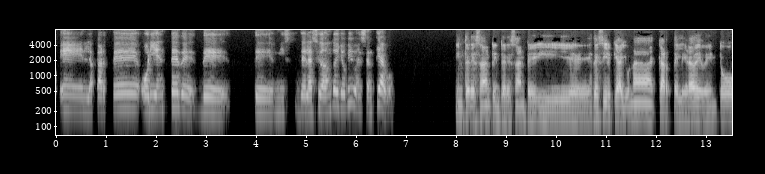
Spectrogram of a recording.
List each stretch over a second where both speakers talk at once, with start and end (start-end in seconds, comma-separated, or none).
none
